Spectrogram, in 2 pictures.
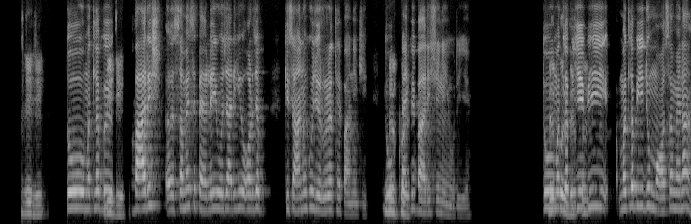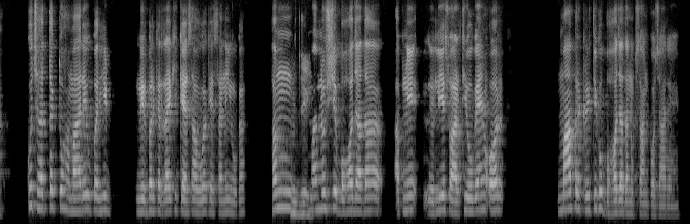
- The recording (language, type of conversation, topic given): Hindi, unstructured, आपको सबसे अच्छा कौन सा मौसम लगता है और क्यों?
- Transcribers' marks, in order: in English: "टाइम"; tapping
